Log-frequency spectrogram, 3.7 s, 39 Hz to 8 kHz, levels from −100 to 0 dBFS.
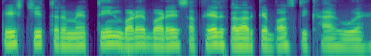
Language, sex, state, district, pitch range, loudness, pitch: Hindi, male, Jharkhand, Garhwa, 110-120 Hz, -20 LUFS, 115 Hz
